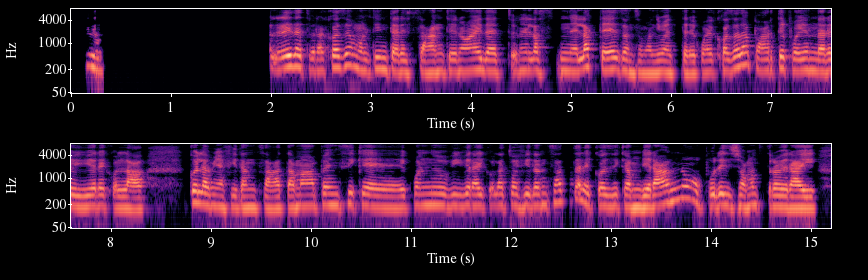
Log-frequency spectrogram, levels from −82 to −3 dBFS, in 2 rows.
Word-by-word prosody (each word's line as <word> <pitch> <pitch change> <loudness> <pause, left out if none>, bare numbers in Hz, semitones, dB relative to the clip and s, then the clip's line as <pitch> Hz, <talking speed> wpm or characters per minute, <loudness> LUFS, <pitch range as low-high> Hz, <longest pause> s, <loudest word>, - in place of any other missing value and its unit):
Mh. 235 -5 -2 1.7
Allora 215 - 0
hai 240 - +10
detto 235 -3 +2
una 195 0 -2
cosa 230 +5 +2
molto 200 -4 -4
interessante 180 -3 -1
no, 185 - 0
hai 190 +2 +3
detto: 180 -2 0
"Nella 190 +1 -1
s 195 0 -9
nell'attesa, 200 +1 +2
insomma, 170 -2 -3
di 170 - -3
mettere 165 -1 -2
qualcosa 180 +4 -2
da 275 +3 +3
parte 195 +2 -1
e - - 0
poi 195 -3 -2
andare 185 -2 +2
a - - +1
vivere 180 +1 0
con 165 - -4
la 155 -1 +3 0.4
con 230 - +2
la 205 -2 +4
mia 180 -2 -2
fidanzata." 170 0 -2
Ma 180 +1 +1
pensi 195 +1 -3
che 170 -4 -1
quando 195 0 -3
vivrai 185 +1 0
con 185 - -9
la 195 0 -2
tua 195 0 -3
fidanzata 195 +6 -2
le 215 -4 0
cose 185 -1 -2
cambieranno 185 - +2
oppure, 190 -2 0
diciamo, 180 0 -1
ti 195 - -12
troverai 165 -2 +4
185 Hz, 185 wpm, -23 LUFS, 175-195 Hz, 1.7 s, hai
